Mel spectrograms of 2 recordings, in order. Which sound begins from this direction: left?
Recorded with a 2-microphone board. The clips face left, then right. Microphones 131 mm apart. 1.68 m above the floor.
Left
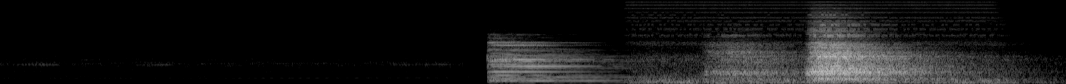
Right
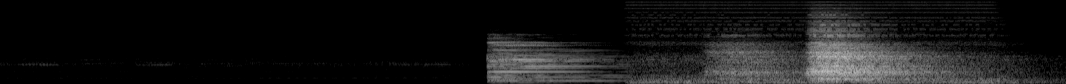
Breathing, at 6.2 s.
